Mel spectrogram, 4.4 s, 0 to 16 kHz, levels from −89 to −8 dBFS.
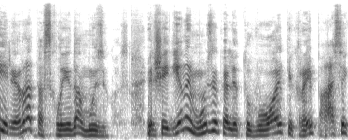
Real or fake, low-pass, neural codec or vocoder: fake; 14.4 kHz; vocoder, 44.1 kHz, 128 mel bands, Pupu-Vocoder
